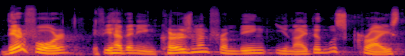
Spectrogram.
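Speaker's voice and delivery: ordinary talk, nothing marked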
